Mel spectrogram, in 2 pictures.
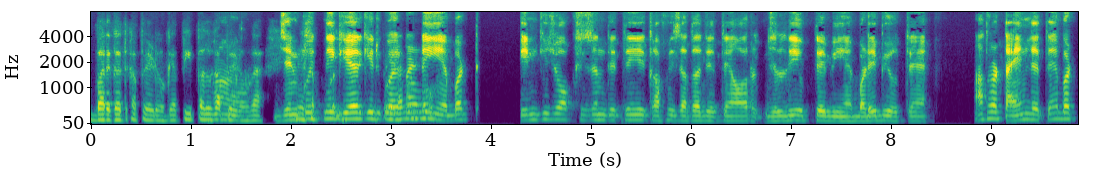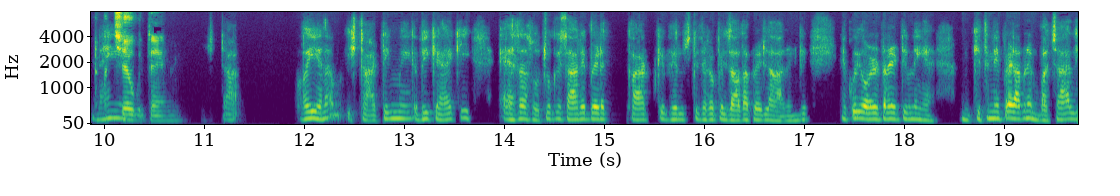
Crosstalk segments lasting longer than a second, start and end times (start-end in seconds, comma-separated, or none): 1.2-3.5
